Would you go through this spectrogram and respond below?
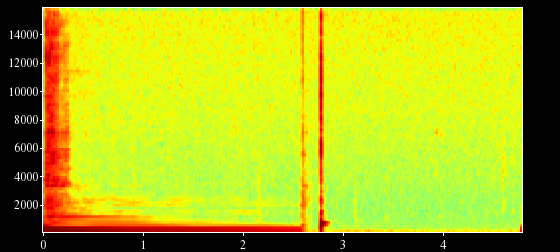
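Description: One G note played on a bass guitar's G string sounds by itself, a steady low tone fading gently for under three seconds, then cut off with a muting click and near silence afterward.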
